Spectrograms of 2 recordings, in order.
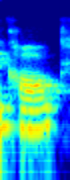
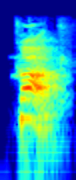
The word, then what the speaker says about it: caulk: do you do a silent L when you say caulk? No. Oh Caulk? wait, yeah, silent L. Yeah, I You do. say No, I do caulk? the silent L. Cock.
